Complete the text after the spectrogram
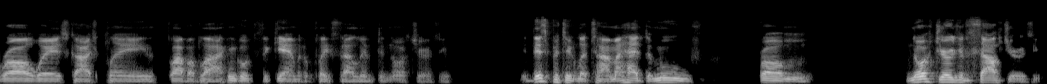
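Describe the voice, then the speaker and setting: Deep-voiced man telling a story. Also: fairly bright tone. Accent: New York. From United States. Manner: rambling personal anecdote. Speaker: podcast host. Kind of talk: casual storytelling.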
